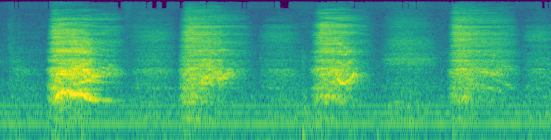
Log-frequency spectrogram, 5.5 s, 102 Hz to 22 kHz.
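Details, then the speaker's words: Wheezing breath in an adult after recovering from COVID-19, breathing about 80% improved: four loud forced breaths with a rough whistling edge, about 45 a minute. "got a weasel in my brace i've got this weasel on my breath it's improved so much"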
